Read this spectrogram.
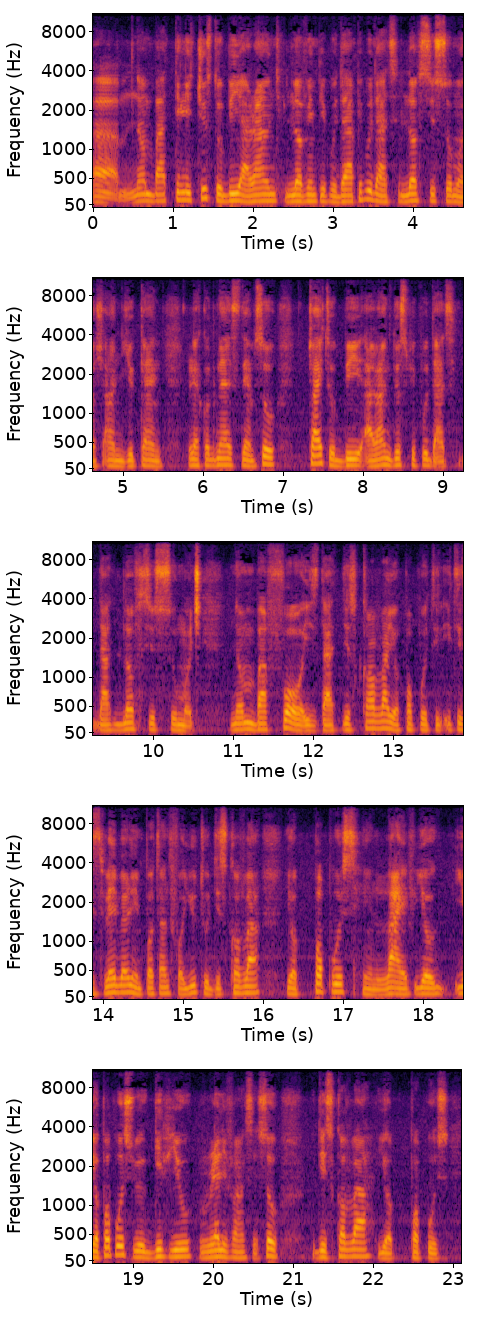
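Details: Adult self-described stammerer speaking in a motivational talk; stuttering.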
